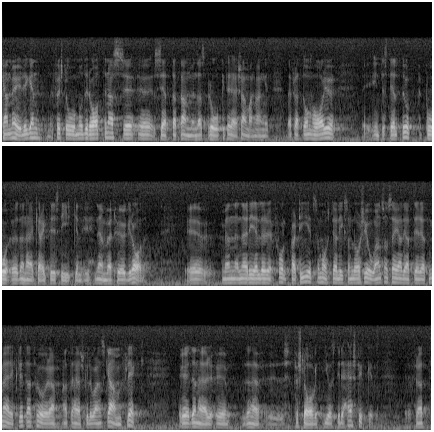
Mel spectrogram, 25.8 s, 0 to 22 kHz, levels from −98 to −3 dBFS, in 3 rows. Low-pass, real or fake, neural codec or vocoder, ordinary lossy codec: none; fake; codec, 16 kHz, 16 kbps, FreqCodec, larger model; none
